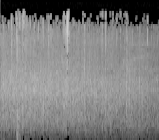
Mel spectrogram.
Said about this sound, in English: If you are gay, lesbian, bisexual, or transgender, I am so glad that you are here. You can applaud on that one.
